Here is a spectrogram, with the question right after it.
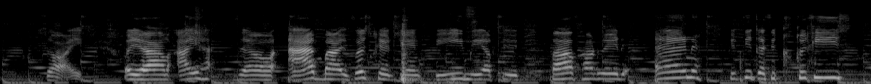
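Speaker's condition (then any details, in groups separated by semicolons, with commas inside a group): Down syndrome; present from birth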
